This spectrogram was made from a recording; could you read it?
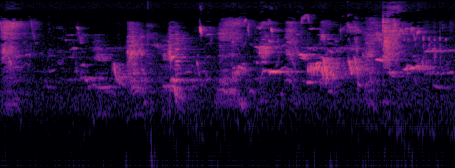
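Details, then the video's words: A short stretch of Waikawa birdsong: rough, squawky notes mixed with bright chirps and slurred whistles, several birds calling over one another without pause. "Waikawa Bird Song"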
